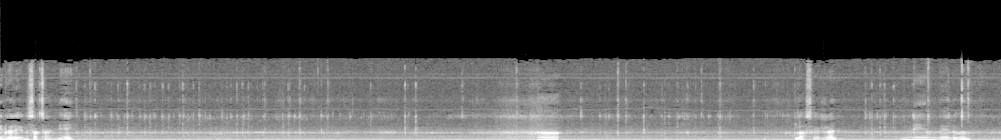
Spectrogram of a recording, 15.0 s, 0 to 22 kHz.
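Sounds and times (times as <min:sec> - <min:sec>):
typing on a keyboard: 0:01.1 - 0:07.0, 0:08.6 - 0:11.0, 0:13.0 - 0:14.6.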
